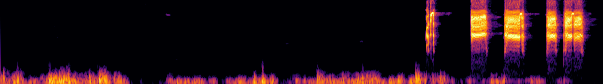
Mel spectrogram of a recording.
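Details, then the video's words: Low murmuring voices come first, then a black francolin gives four harsh, grating, high notes in quick succession near the end. "kala tattr masti wla n acha acche nasl mein black moshki taeter awz sound like"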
